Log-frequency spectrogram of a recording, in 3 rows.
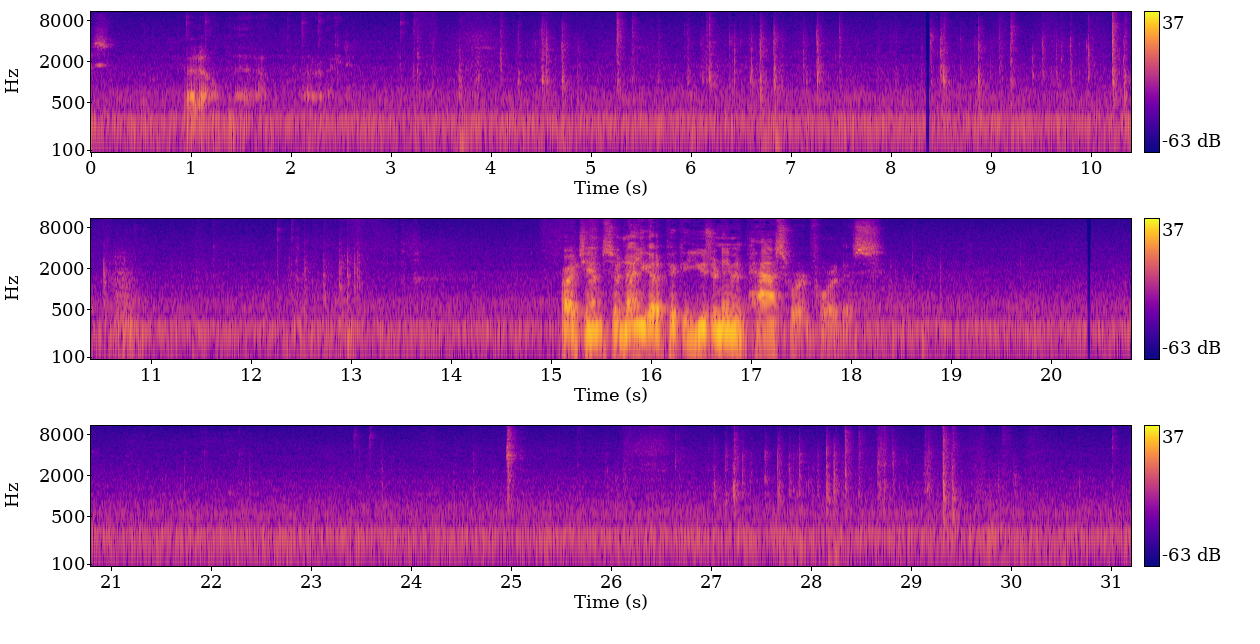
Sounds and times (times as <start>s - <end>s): Typing: 8.4s - 10.4s, 27.0s - 29.5s.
